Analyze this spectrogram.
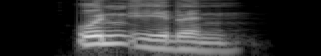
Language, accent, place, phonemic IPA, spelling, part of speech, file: German, Germany, Berlin, /ˈʊnʔeːbn̩/, uneben, adjective, De-uneben.ogg
- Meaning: uneven, rough, bumpy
